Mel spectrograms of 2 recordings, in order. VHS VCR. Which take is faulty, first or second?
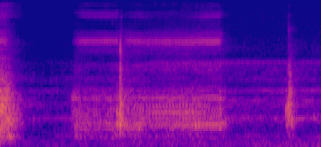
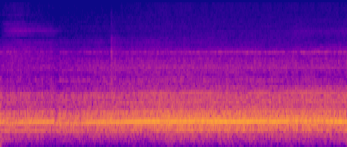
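second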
